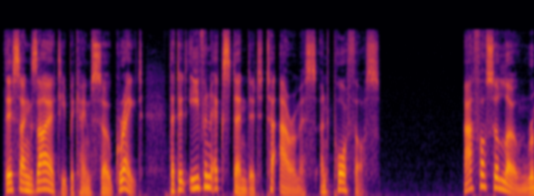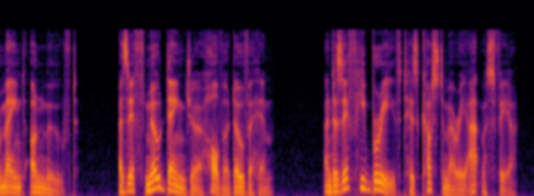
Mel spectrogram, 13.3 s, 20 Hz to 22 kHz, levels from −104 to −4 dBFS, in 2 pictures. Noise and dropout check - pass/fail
pass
